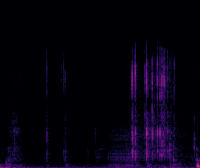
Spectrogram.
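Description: Light plastic clicks and knocks from a refrigerator's clear plastic crisper drawer being handled: a single click about half a second in, then a quick cluster of knocks near the end.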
